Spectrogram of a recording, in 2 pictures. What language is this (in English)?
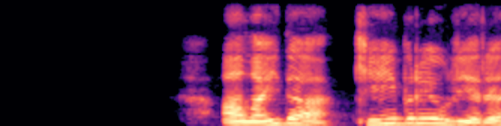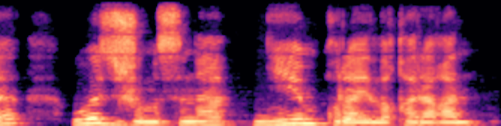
Kazakh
